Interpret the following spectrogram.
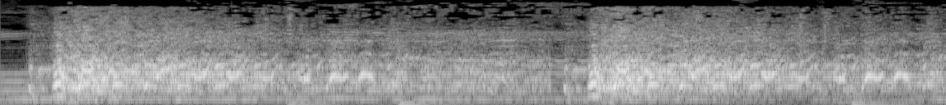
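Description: Laughter from many voices, like a canned laugh track, in two stretches with a short break near the middle, over background music.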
